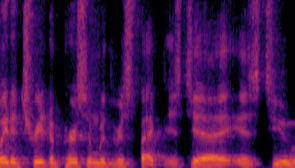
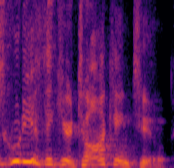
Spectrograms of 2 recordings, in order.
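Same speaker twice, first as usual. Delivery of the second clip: quick, high mock indignation; indignant retort; 9 semitones higher, 4 dB louder, faster than usual. Guest firing back at the host's question, retold indignation. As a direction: imitate an affronted fighter talking back fast. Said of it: "he was pissed".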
